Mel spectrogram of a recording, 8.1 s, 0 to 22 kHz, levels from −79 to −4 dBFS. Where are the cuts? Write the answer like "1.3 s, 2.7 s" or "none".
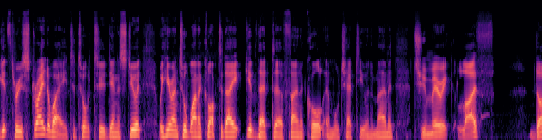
3.6 s, 6.1 s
